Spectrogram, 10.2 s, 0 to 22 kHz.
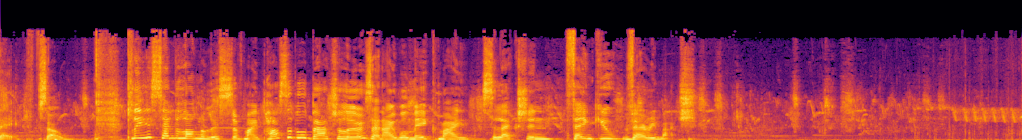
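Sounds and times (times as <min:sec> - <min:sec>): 
small birds chirping and tweeting as they fly away: 0:00.0 - 0:10.2
speech: 0:00.4 - 0:07.1
soft flutter of small birds' wings: 0:03.7 - 0:10.2.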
